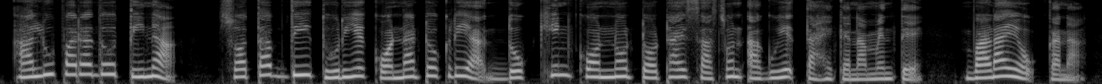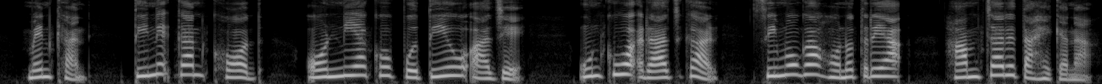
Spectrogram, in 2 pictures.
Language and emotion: Santali, neutral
